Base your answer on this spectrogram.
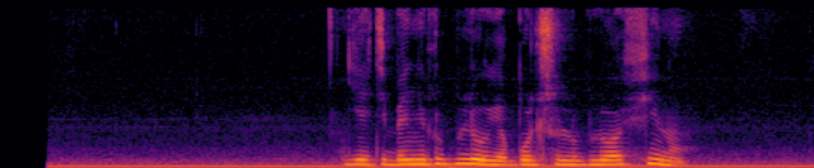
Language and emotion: Russian, neutral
